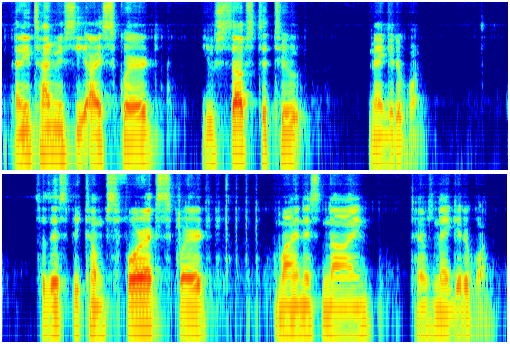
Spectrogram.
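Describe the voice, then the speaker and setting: A man speaks with a dark, mellow tone at a moderate pace. His intonation is fairly even, broken by long, frequent pauses. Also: fairly low pitch for a man. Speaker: math teacher. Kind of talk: tutorial.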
